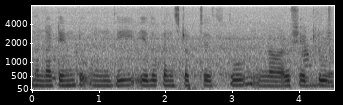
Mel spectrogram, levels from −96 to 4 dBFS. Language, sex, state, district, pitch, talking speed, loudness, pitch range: Telugu, female, Andhra Pradesh, Sri Satya Sai, 180 Hz, 120 wpm, -16 LUFS, 175-180 Hz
